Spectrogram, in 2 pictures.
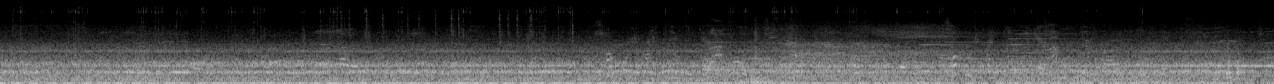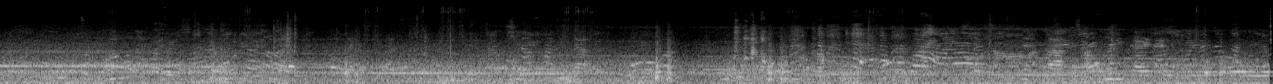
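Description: A train hums and rumbles steadily along the track, heard from inside the cab.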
